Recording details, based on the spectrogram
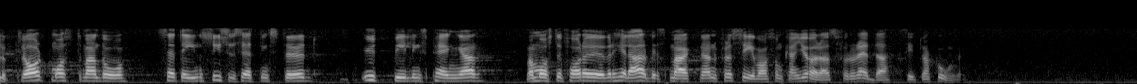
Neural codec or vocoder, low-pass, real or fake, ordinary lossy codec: vocoder, 44.1 kHz, 128 mel bands every 256 samples, BigVGAN v2; 5.4 kHz; fake; none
